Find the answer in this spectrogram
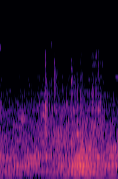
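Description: A faint, steady low hum with a few light ticks over it.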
